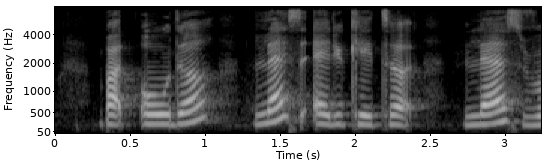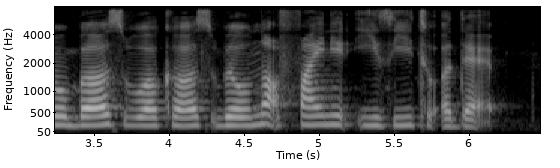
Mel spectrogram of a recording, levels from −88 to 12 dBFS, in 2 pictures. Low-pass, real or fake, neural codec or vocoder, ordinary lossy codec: 7.2 kHz; real; none; none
